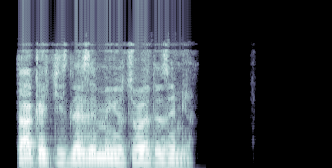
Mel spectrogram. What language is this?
Macedonian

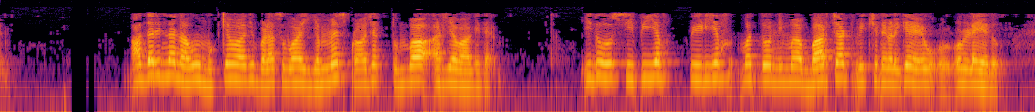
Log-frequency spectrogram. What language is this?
Kannada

